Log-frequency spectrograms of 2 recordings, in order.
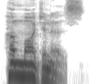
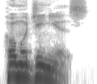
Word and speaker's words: homogenous: और आपको दूसरे शब्दांश पर यानी MOG पर जोर डालना है। होमोजेनस। होमोजेनस। गलत प्रोनाउंसिएशन में हम GEN अक्षरों पे जोर डालते हैं। होमोजीनियस। तो अब से इसको होमोजीनियस नहीं बोलिए, इसको बोलिए होमोजेनस।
